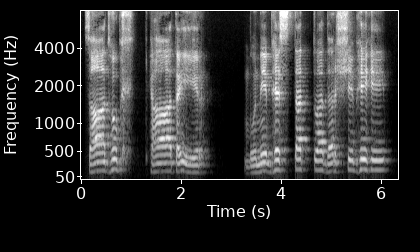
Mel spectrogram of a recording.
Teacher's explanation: the visarga, the two dots, has to be pronounced with the guttural ha sound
